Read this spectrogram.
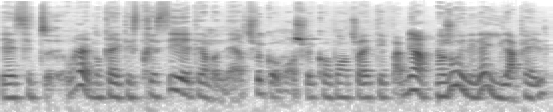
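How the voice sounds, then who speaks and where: A young adult woman telling a story in casual storytime style, slangy and animated, acting out the people she quotes. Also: lowish voice, racing.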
